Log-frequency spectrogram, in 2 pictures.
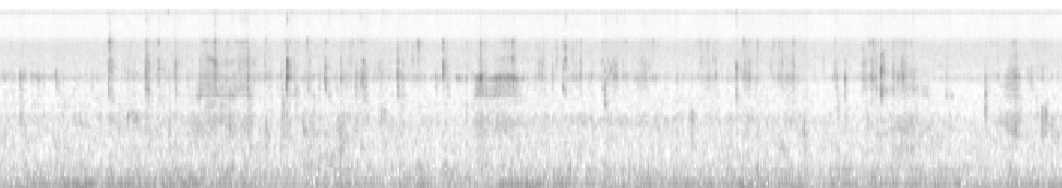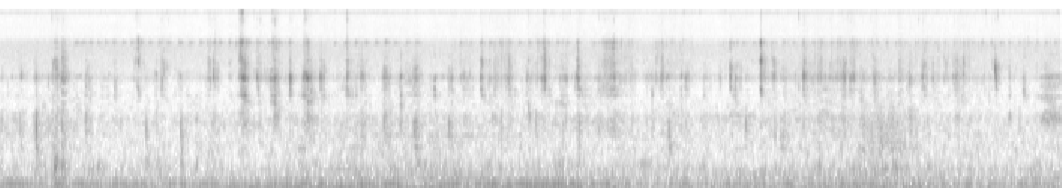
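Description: Close-miked eating sounds: mouthfuls of rice, potato curry and crushed papad being chewed, with many small irregular wet clicks and light crunches. Fingers mix the rice on the plate between mouthfuls.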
